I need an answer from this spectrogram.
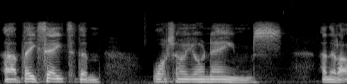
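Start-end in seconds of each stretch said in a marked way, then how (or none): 1.5-2.8 slow alien questioning. Retold or imitated. Alien couple asking questions.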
